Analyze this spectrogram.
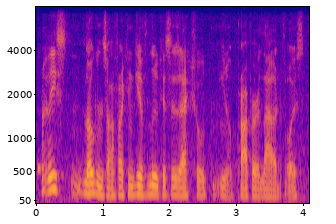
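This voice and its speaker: A man's voice: mid-range voice, fairly quick, muffled recording, a little hiss or hum. A man casually chatting as he streams a game, laughing between remarks. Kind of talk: casual livestream commentary. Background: loud game music.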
